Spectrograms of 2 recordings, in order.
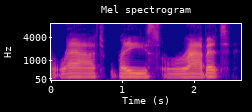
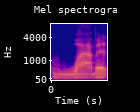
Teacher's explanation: the main thing you have to do is make sure your lips are spread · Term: initial R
